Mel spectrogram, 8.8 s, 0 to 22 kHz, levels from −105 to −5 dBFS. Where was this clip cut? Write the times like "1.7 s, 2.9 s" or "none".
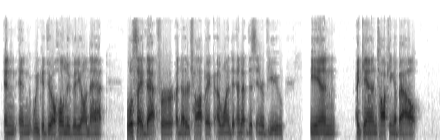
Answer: none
